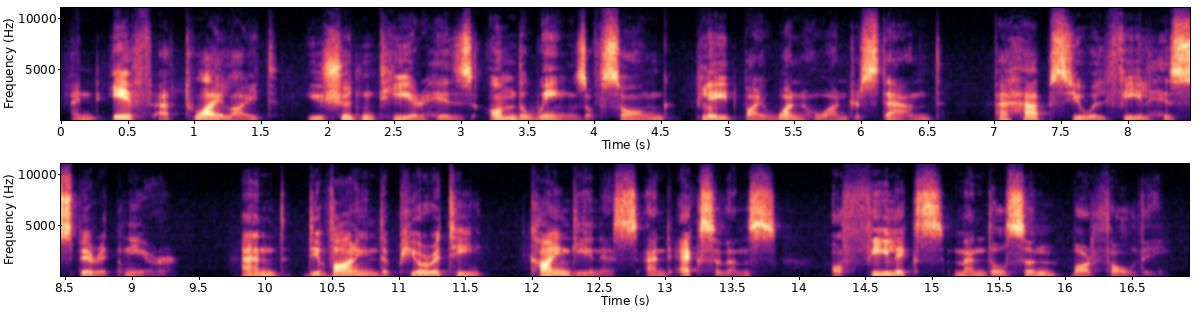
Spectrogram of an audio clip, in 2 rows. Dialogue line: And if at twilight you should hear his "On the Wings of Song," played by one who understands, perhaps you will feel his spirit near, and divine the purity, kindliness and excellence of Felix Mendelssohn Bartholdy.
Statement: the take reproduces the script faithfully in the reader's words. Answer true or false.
false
